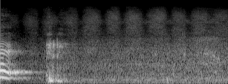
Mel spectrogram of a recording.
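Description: A whiteboard duster rubbing across a whiteboard, wiping off marker: a steady scrubbing hiss that starts about half a second in.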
